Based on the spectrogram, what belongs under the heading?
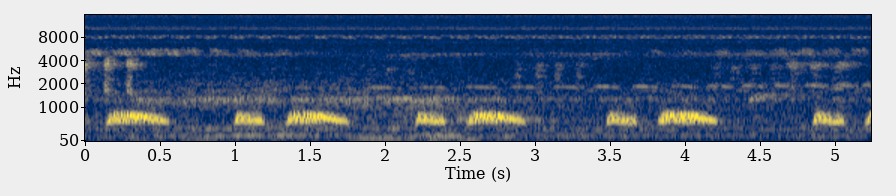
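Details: Spotted dove (tekukur) cooing: mellow, low hooted notes in short bursts, some paired, repeated roughly every second, with faint high chirps from other birds in the background.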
